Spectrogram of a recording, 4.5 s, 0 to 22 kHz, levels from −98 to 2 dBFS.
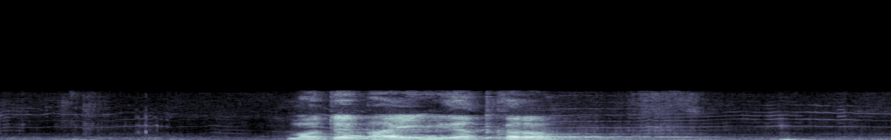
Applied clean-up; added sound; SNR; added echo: neural separator model SepFormer DNS4.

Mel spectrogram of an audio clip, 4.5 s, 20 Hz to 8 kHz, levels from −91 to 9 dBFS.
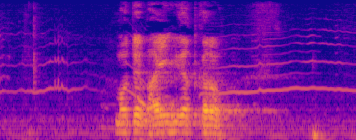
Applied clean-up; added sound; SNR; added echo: none; Squeak; 17 dB; reverberation time 0.2 s.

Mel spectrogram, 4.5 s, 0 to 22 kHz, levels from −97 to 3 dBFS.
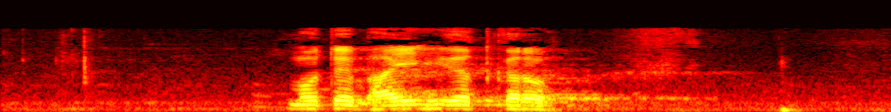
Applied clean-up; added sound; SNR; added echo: none; none; none; none.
